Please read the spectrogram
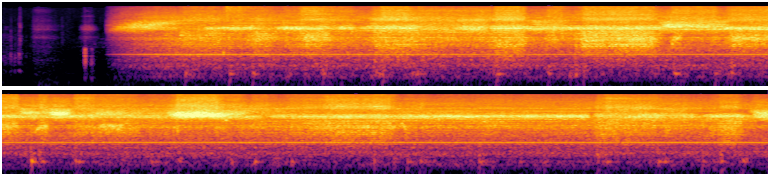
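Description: Vacuum cleaner starting about a second and a half in and running steadily with a constant whine. Its metal wand nozzle sucks filings and dried battery corrosion out of a toy's battery compartment, and the rush of air swells and dips as the nozzle moves around.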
